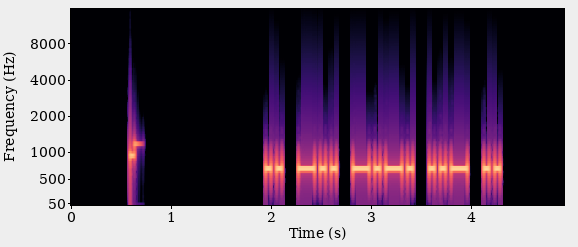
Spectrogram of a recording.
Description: Morse code, heard as a keyed tone, about 22 wpm, 700 Hz. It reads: IDCUI
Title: Code Groups - 5 Letter:Numbers - 22wpm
